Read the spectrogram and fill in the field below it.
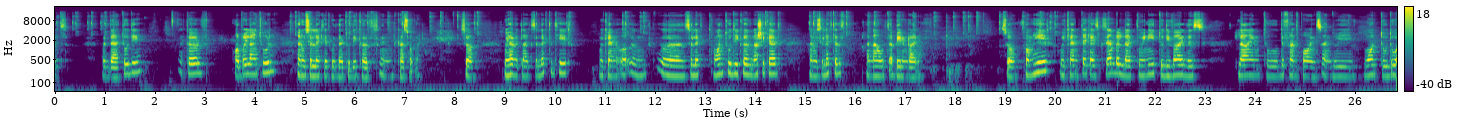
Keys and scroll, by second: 0.0 Escape, 1.7 Escape, 10.7 Escape.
